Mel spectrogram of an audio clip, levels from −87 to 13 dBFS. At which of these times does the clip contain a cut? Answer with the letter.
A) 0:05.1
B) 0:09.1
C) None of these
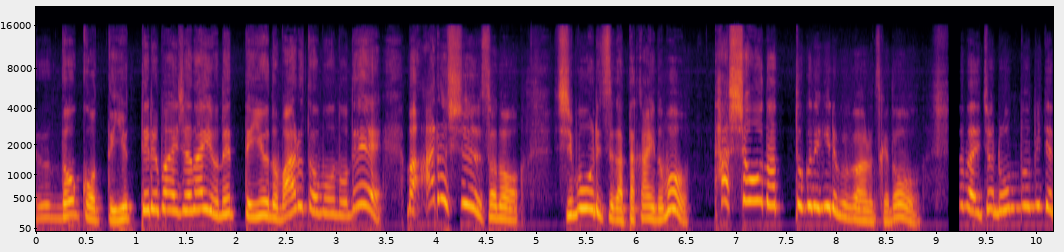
B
